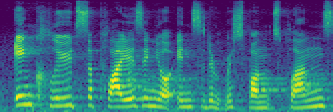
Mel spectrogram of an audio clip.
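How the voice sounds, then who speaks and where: A woman with a Liverpool accent speaks at a fairly high pitch. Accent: Scouse. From northern England, Liverpool. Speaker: cyber security consultant. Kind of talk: conference talk.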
